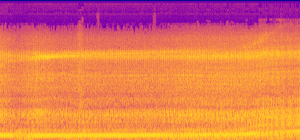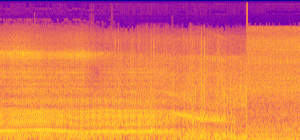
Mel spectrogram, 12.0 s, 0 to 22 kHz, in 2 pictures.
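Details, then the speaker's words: 7.3 Powerstroke diesel on semi wheels after plenum gasket repair and a PHP Hydra tuner: deep drone climbs smoothly under part throttle with no boost-leak hiss; boost system holding. "I don't hear the boost leak anymore either. No. Because you could hear it before."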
